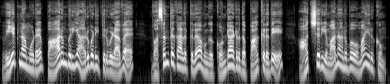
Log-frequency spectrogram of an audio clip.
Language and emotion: Tamil, surprised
